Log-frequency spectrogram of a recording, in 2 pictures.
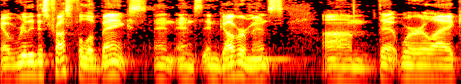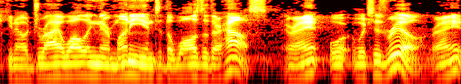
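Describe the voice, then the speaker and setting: Amid audible room echo, a man with an American accent talks at a moderate pace in a fairly low pitch. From central California, small town. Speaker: bank community manager. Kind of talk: self-introduction at business networking event. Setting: stage with audience. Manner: unprepared, casual.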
